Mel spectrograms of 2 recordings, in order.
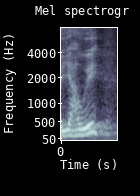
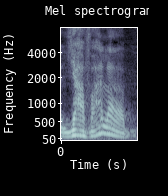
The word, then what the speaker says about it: Yahva: que dans la translittération, ça ne devrait pas du tout être Yahweh qui ont induit en erreur les catholiques romaines. Car dans le Sefer Torah, c'est bien Yahva la prononciation. Et on va prendre en photo, car certains aussi disent que c'est Yahwa, mais pas Yahva.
